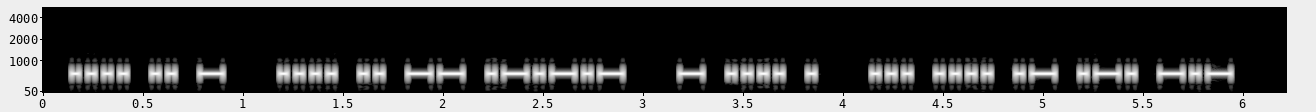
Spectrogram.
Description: Morse code, heard as a keyed tone, about 30 wpm, 600 Hz. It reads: HIT HIM. THE SHARK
